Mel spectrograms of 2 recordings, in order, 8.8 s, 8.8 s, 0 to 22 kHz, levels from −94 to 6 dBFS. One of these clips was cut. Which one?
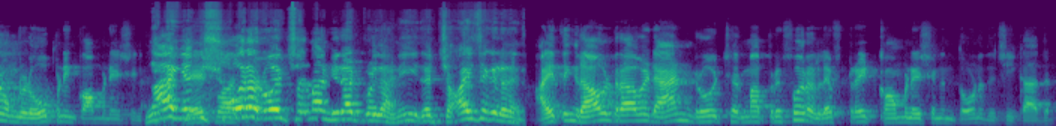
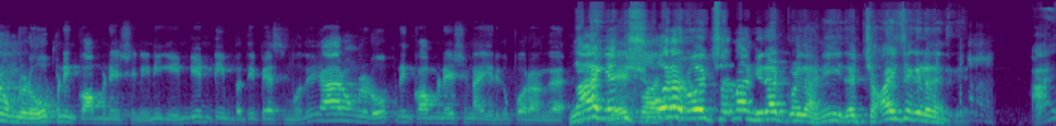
first; 2 cuts; at 1.1 s, 4.4 s

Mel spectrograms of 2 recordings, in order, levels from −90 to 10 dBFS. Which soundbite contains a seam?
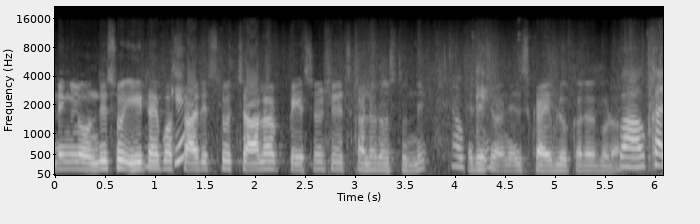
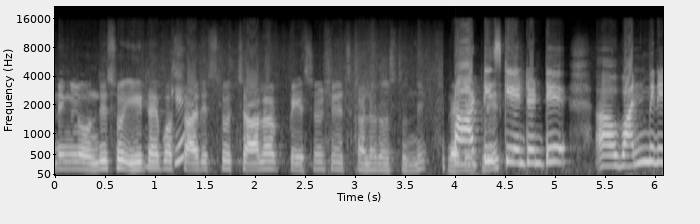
second; 1 cut; at 3.8 s

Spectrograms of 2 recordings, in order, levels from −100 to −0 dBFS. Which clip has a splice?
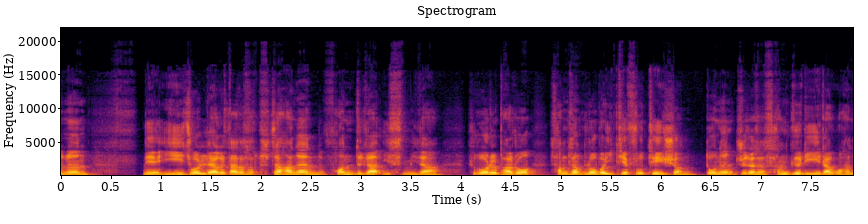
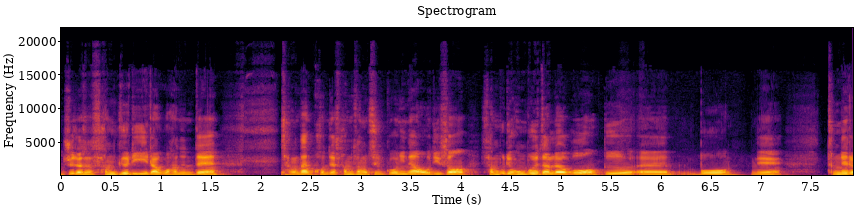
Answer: second; 1 cut; at 2.2 s

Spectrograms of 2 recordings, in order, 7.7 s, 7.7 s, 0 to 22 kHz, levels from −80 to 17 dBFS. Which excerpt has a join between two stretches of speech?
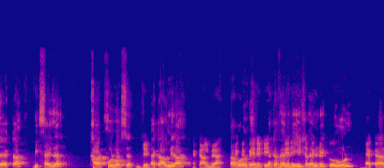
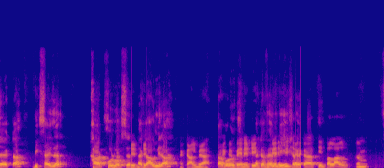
second; 2 cuts; at 2.6 s, 5.9 s

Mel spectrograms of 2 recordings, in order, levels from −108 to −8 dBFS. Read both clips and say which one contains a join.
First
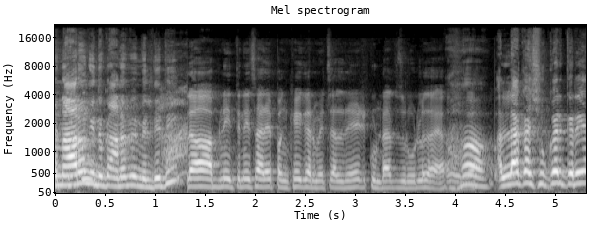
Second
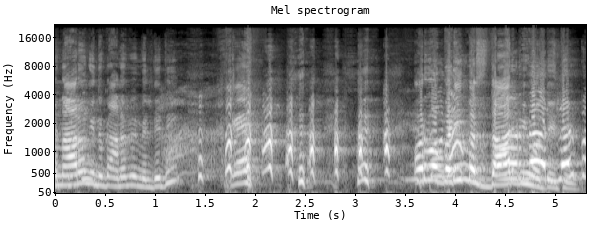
first; 2 cuts; at 1.3 s, 4.4 s

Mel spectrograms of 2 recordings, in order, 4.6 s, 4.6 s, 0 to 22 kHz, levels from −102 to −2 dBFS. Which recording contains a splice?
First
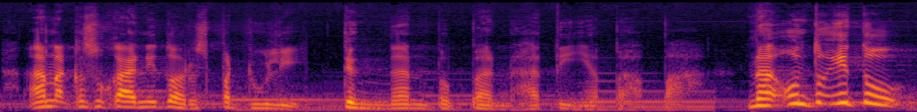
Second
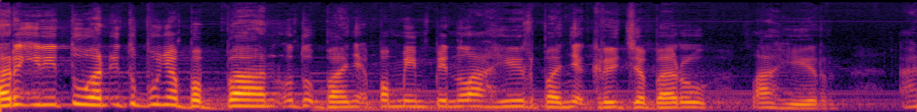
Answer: first; 2 cuts; at 1.6 s, 3.6 s

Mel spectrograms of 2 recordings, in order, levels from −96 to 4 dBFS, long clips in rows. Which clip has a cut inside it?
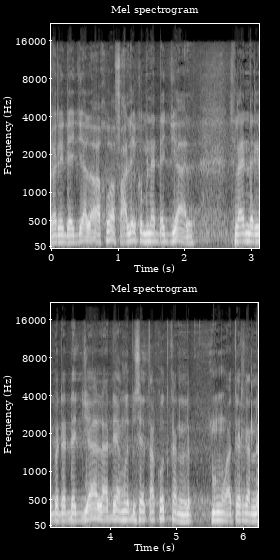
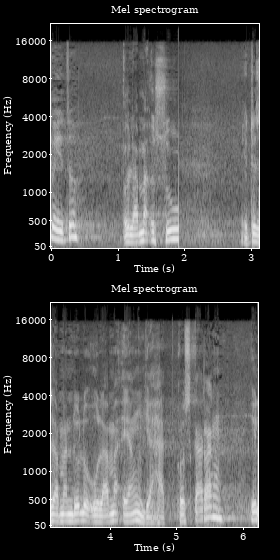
second; 1 cut; at 1.9 s

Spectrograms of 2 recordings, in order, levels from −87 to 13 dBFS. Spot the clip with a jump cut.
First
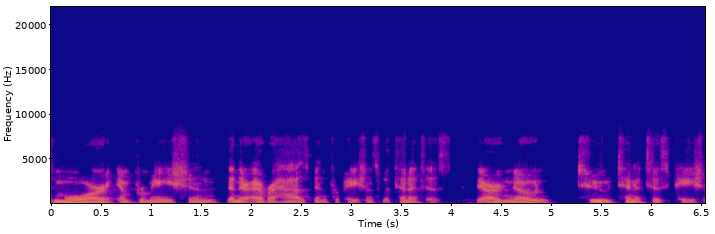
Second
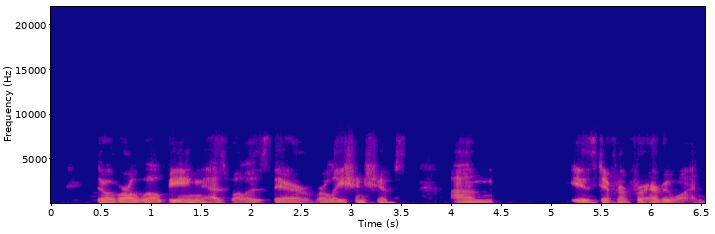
first; 2 cuts; at 1.7 s, 4.1 s

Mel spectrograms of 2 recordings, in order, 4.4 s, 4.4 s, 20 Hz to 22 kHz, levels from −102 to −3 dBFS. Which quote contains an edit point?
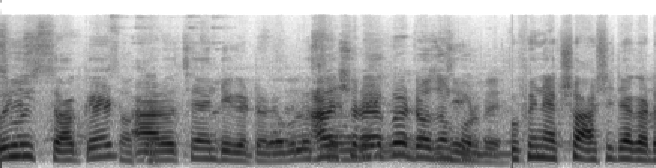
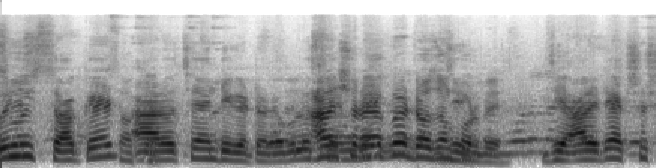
first; 1 cut; at 3.4 s

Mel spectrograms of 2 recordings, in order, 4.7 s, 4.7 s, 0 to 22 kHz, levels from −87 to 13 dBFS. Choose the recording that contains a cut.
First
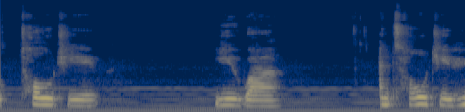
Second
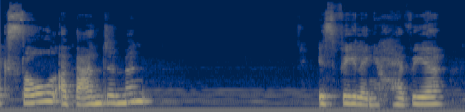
second; 2 cuts; at 1.6 s, 3.1 s

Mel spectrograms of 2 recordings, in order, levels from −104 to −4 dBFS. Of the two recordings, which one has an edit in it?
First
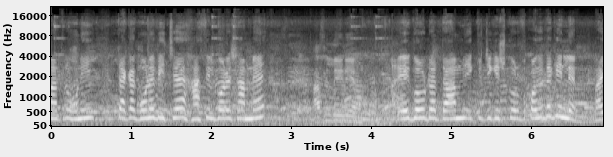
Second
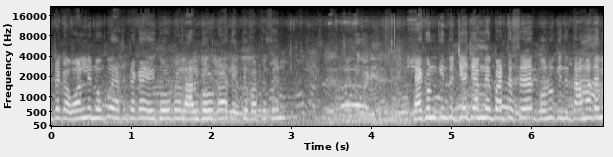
first; 1 cut; at 4.3 s

